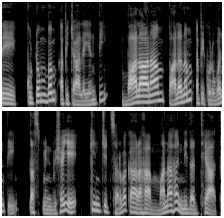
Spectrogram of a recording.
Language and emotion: Sanskrit, neutral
